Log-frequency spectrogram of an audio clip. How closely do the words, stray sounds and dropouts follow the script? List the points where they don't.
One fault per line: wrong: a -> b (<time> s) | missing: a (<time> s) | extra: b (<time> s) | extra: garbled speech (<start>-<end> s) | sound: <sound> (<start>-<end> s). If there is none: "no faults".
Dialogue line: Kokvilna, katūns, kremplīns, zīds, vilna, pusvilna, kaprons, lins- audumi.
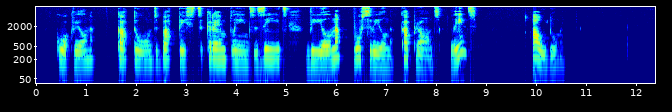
extra: batists (2.5 s)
